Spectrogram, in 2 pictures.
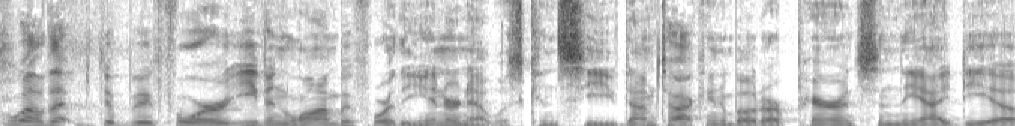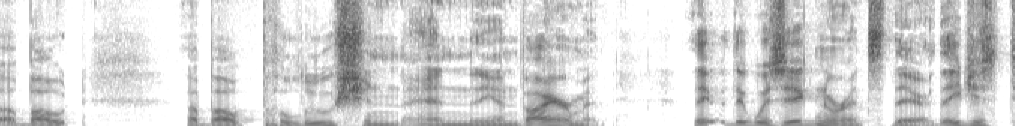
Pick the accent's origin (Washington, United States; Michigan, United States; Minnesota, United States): Michigan, United States; Detroit; Detroit. I was born in the city, right, and 8 Mile. I lived about 4 miles east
